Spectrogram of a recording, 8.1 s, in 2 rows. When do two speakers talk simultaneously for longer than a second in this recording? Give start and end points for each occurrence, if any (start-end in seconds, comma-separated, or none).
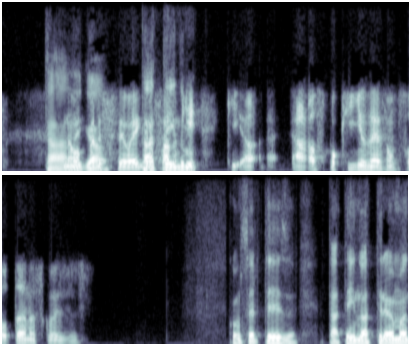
0.6-2.0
